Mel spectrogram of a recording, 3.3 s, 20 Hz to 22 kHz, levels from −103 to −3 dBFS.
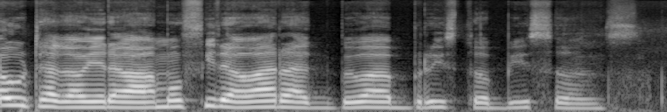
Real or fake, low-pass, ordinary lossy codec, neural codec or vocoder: fake; none; none; vocoder, 44.1 kHz, 128 mel bands, Pupu-Vocoder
